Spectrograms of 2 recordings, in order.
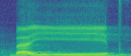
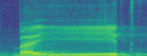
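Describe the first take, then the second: The two takes are said the same way.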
